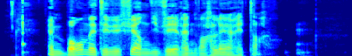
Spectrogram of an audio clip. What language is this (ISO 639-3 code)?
bre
